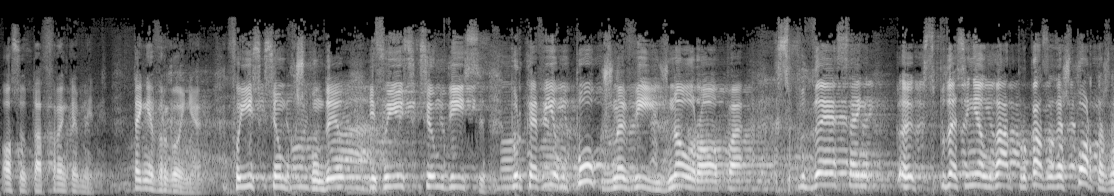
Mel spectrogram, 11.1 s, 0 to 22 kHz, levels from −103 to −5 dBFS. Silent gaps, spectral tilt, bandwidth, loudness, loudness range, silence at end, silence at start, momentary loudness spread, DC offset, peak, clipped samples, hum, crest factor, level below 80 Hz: none; -4 dB/octave; 15.5 kHz; -18 LUFS; 2 LU; 0 s; 0 s; 8 LU; under 0.1%; -4 dBFS; under 0.1%; none; 14 dB; -62 dBFS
